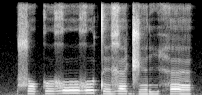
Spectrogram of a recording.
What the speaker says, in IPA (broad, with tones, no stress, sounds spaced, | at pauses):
s o˨ k ʊ˨ ɣ oː˦ ɣ o˦ t e˨ ɣ ɛ˦ d͡ʒ e˨ ɾ i˨ h ɛ˦˨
